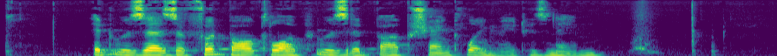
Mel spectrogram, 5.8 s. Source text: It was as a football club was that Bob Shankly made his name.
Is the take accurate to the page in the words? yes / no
yes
